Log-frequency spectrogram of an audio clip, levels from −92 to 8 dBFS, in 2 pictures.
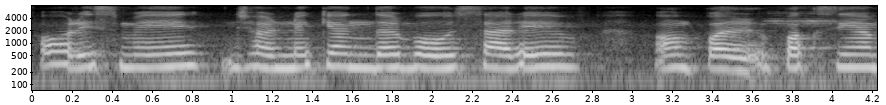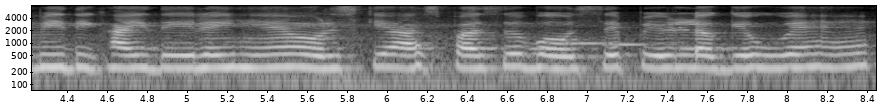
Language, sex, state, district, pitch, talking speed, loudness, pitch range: Hindi, female, Gujarat, Gandhinagar, 265 Hz, 185 wpm, -16 LUFS, 255-270 Hz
